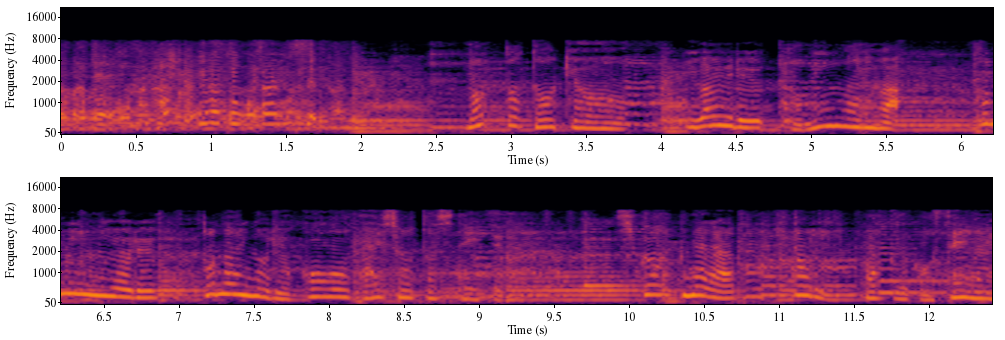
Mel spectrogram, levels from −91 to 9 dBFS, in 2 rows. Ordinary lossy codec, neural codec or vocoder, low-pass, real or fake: none; codec, 16 kHz, 4 kbps, FreqCodec, smaller model; none; fake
